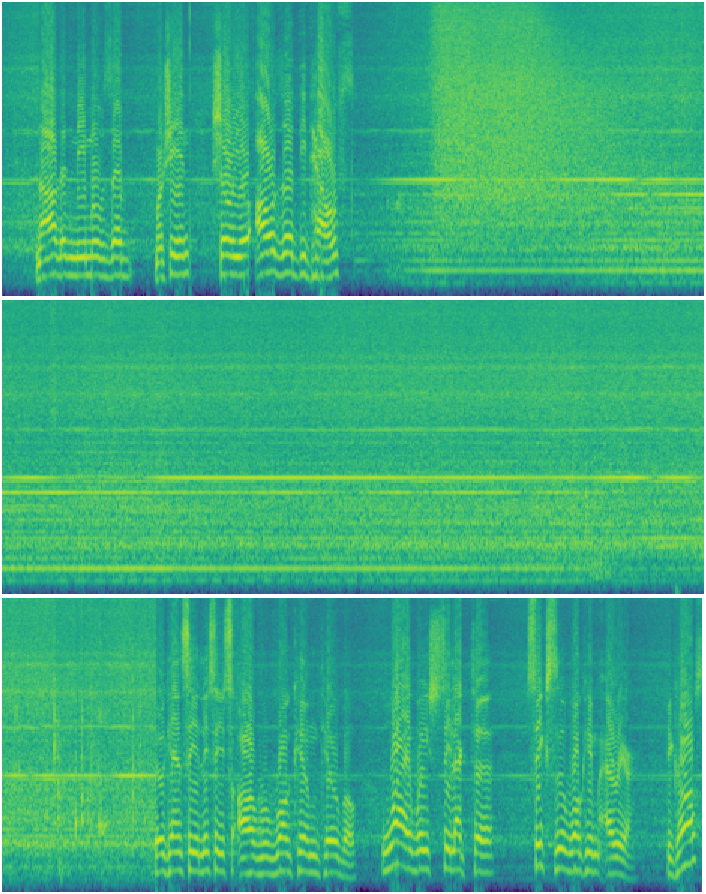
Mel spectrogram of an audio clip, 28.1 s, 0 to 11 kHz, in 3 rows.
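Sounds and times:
vacuum pump humming: 0:00.0 - 0:27.9.

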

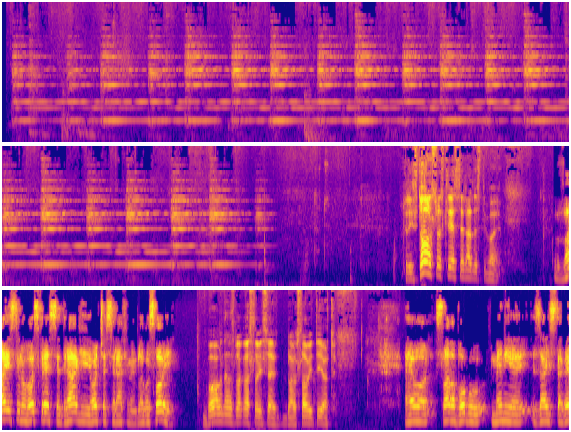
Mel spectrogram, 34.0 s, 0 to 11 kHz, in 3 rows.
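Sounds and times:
church bells ringing: 0:00.1 - 0:17.2.

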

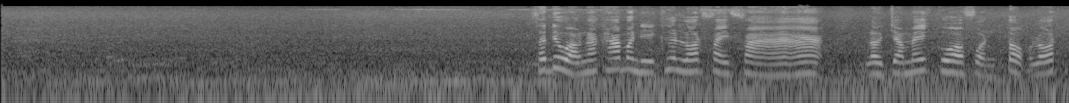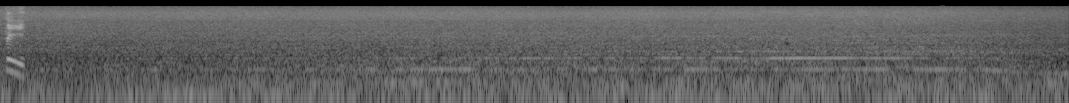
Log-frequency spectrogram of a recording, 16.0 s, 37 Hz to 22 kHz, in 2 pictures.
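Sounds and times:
street noise hiss: 0:00.0 - 0:16.0.

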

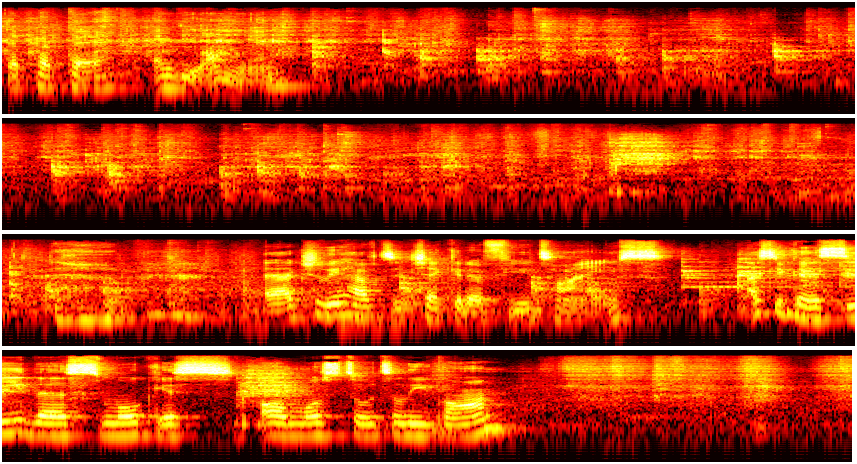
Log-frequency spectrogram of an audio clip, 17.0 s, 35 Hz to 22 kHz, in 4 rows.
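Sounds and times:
grinding in a clay bowl: 0:00.0 - 0:17.0.

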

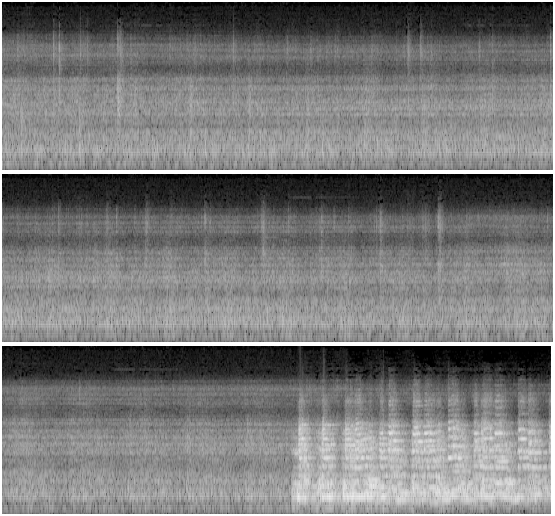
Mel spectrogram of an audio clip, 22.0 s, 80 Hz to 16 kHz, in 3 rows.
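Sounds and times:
record crackles and clicks: 0:00.0 - 0:18.9.

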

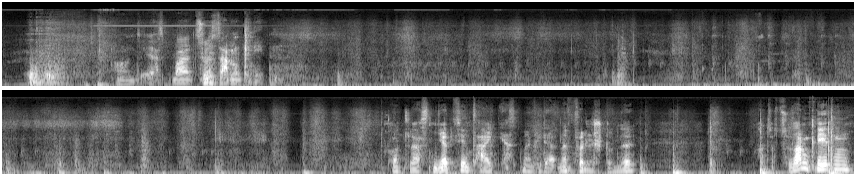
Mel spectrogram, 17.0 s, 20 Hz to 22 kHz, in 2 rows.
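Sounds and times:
hands kneading dough: 0:00.8 - 0:17.0.

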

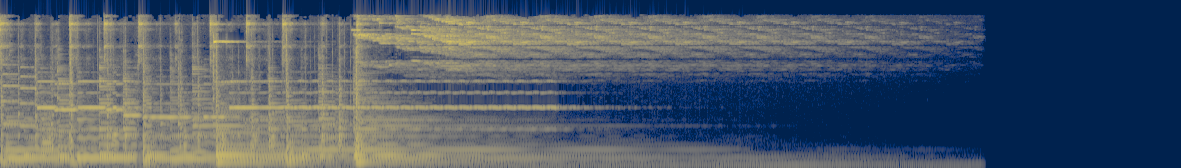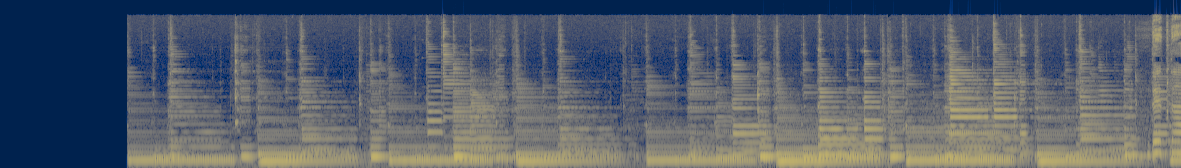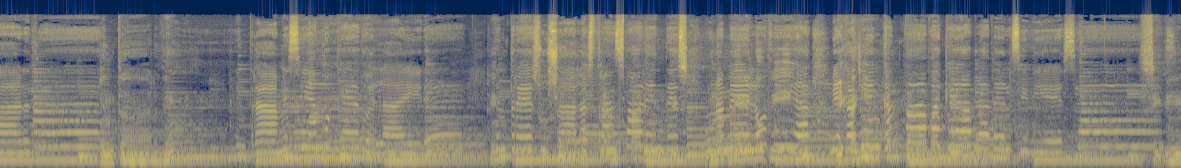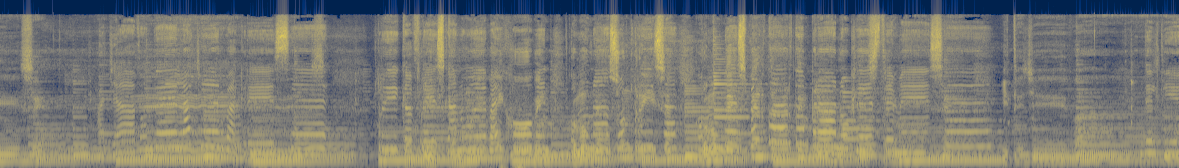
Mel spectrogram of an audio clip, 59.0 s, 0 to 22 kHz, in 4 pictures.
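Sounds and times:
wavering gliding melody line: 0:00.0 - 0:11.5, 0:36.4 - 0:42.5
acoustic guitar chord ringing: 0:00.0 - 0:12.0, 0:16.4 - 0:59.0.

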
